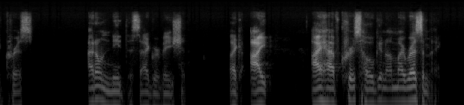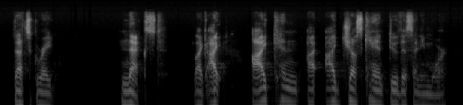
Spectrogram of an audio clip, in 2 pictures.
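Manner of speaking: soft, very calm, even-tempered, composed voice. Retelling telling someone off outside: retelling a very calm rebuke. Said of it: "very calmly".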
